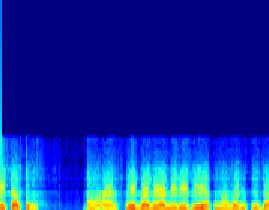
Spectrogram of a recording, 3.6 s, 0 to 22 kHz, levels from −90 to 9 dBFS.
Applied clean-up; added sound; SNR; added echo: neural mask model RNNoise.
